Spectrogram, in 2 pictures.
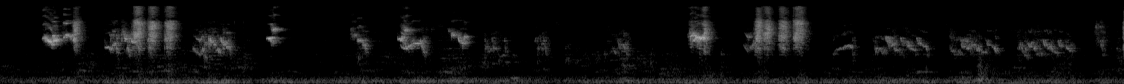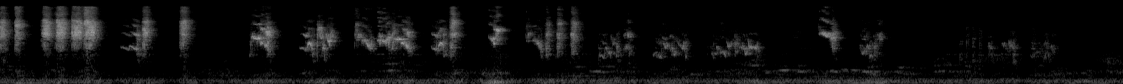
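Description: Birds chirping and squawking: short, high calls, many in quick runs with brief pauses between.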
